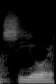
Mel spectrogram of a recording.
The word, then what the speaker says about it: CYOR: Um and C Y O R that's how Seior is pronounced.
